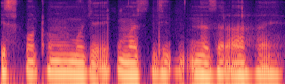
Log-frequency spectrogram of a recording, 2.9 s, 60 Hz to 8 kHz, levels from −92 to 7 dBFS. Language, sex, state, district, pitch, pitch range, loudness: Hindi, male, Arunachal Pradesh, Longding, 110 Hz, 105-115 Hz, -14 LUFS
